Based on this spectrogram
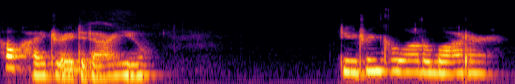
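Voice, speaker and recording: In an ASMR roleplay, a woman plays a cheerfully callous female evil scientist, whispering softly up close and musing aloud as she works, calm throughout. Her husky voice sits on the high side at a normal speed, and the sound is lo-fi.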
